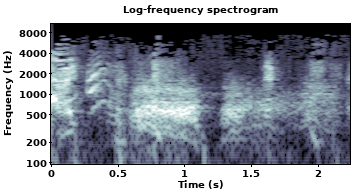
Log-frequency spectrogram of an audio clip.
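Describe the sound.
A dog barks and whimpers while being muzzled, giving a run of strained, whining yelps with short pauses between them.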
